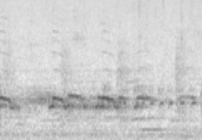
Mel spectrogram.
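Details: Zebra doves calling back and forth in a continuous, slightly wavering stream of soft trilled cooing, with fainter overlapping notes from another bird underneath.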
